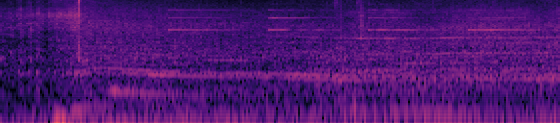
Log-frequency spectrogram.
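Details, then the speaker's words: Flip project car, just delivered from Arkansas after it couldn't be started: engine fires quickly and settles into a smooth, steady low idle with no knocks or misses; normal start and idle. "The guy couldn't even get the car started, so I started it, and it sounded beautiful."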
